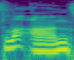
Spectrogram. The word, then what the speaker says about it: La'an: Just like Pike would be the one telling everybody, no, that is La'an Smith. Yeah. Say it right. All right. Anything else? Lon Smith is so funny.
